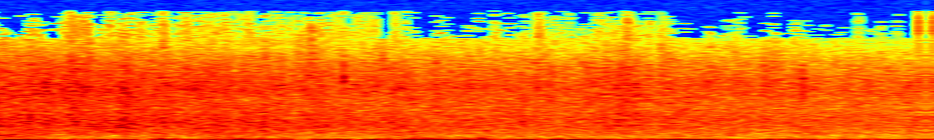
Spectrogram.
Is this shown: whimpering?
no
